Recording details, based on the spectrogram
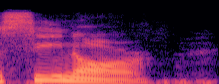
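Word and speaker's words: signor: উচ্চ মানে উজ্জ রাখবে, ওরা বলে সিনর, সিগ বলে না, জিটাকে উচ্চারণ করে না, সিনর, এটা একটা ইটালিয়ান ওয়ার্ড।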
